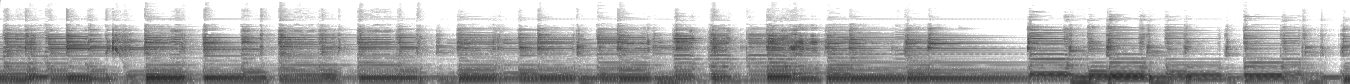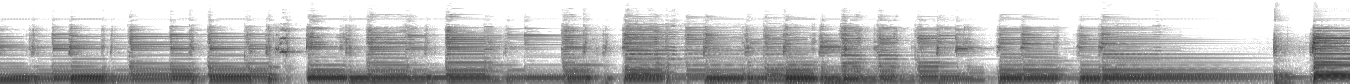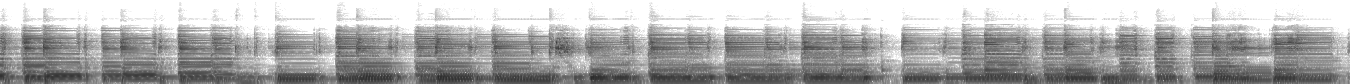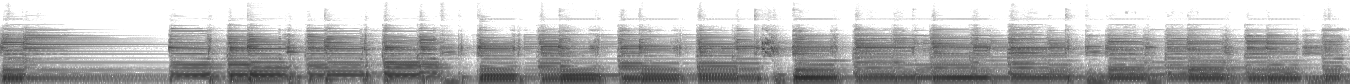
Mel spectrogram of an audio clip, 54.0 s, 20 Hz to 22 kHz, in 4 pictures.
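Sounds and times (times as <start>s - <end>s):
clean electric guitar riff: 0.0s - 54.0s.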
